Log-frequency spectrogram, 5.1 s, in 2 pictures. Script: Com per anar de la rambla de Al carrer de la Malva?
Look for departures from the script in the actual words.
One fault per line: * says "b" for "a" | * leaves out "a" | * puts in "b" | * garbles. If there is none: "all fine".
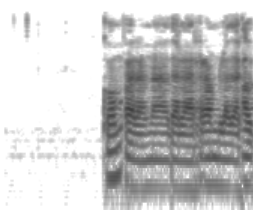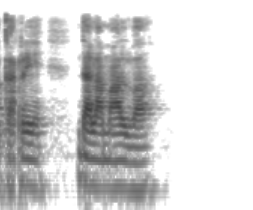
all fine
